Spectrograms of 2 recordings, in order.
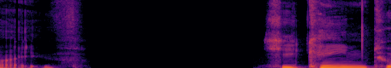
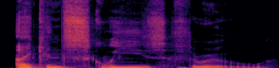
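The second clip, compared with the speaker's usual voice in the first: high and slow, squeezing each word out; a tiny car inching through a gap; determined little car; 8 semitones higher, slower than usual. Acted. Troto the little car, slowly and determinedly squeezing past.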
